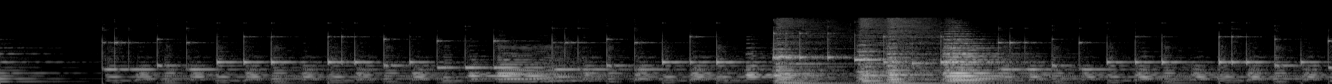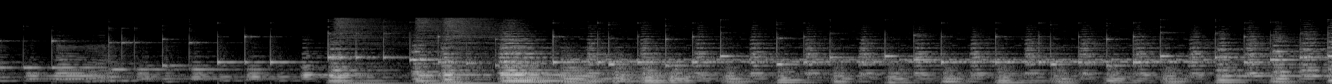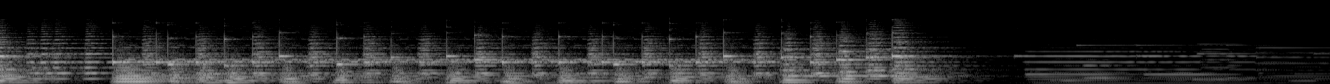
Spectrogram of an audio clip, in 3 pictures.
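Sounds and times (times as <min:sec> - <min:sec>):
pieces for percussion: 0:01.0 - 0:36.0.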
